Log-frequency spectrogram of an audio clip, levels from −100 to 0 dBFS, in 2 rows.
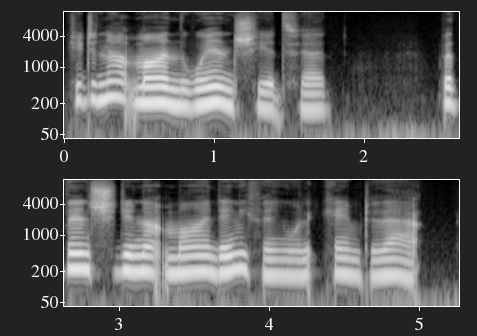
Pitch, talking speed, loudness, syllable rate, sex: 190 Hz, 240 wpm, -17 LUFS, 5.4 syllables/s, female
